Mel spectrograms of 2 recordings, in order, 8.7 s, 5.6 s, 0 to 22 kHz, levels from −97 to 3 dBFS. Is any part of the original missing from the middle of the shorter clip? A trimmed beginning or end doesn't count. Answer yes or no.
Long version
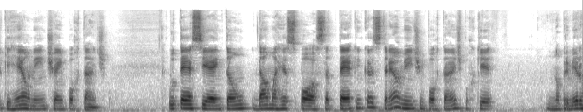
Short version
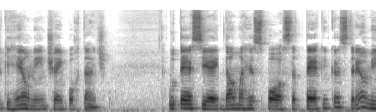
yes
